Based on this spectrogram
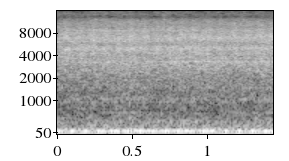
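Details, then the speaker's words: KRX steering rack after Class 1 Motorsports bushings, new boots and seal, and properly tightened tie rod: steady even idle rumble, no knocks or clunks, no binding; steering tight and quiet. "no binding nothing but smooth operation very nice so that's really awesome news"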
